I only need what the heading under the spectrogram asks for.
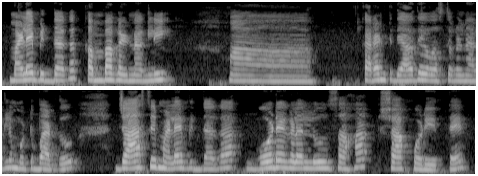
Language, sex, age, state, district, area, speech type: Kannada, female, 30-45, Karnataka, Kolar, urban, spontaneous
